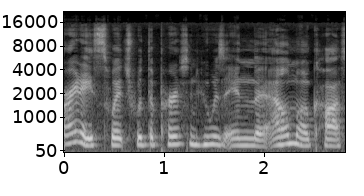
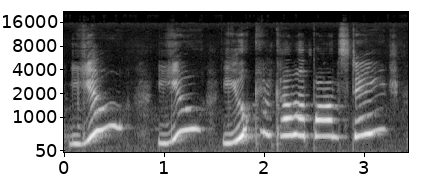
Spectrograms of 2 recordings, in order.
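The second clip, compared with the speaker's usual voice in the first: high squeaky puppet voice, louder; Elmo voice; 13 semitones higher, 8 dB louder than usual. Retold or imitated. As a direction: pick kids out like Elmo, bouncing. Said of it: "I don't know what this voice is".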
